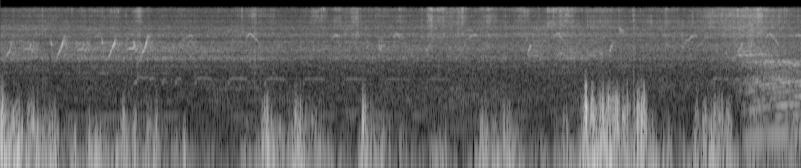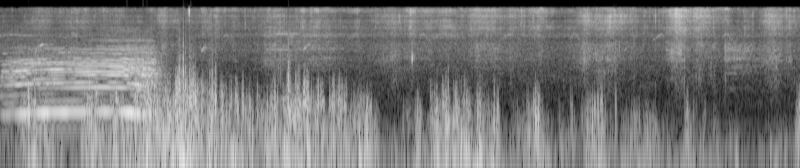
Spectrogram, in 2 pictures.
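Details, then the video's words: Cattle wandering a harvested rice field in search of grass to eat; amid scattered low thumps and grazing noises, one long, rich moo rises in the middle, sustained about a second and a half before fading into rustling. "cows looking for food on the farm field, cows sounds"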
